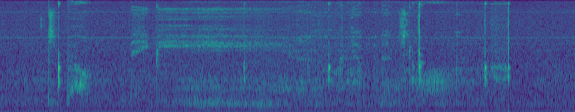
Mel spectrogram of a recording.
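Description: Quiet whispered speech, with a few sharp clicks near the start and near the end.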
